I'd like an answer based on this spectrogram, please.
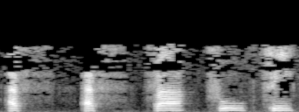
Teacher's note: وهي حرف رخو يعني صوتها قابل للتطويل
